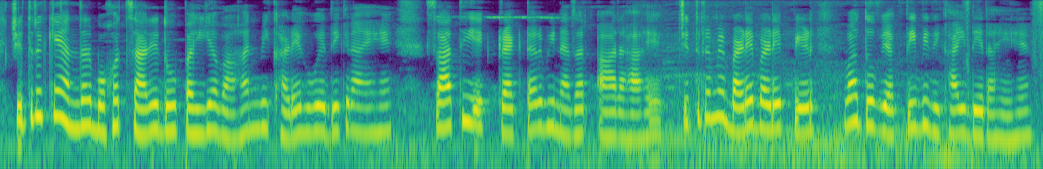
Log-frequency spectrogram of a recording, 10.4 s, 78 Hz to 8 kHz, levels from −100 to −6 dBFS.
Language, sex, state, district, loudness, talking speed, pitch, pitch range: Hindi, female, Maharashtra, Chandrapur, -17 LUFS, 215 wpm, 220 Hz, 200-245 Hz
